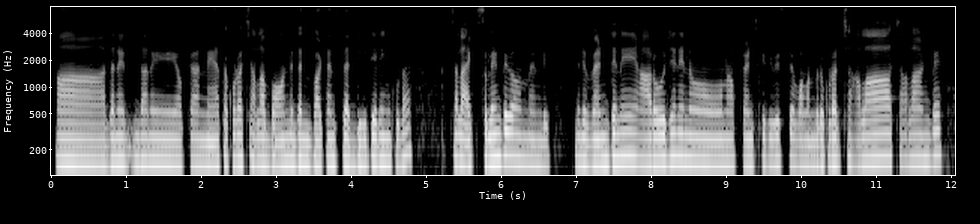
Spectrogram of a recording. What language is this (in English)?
Telugu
